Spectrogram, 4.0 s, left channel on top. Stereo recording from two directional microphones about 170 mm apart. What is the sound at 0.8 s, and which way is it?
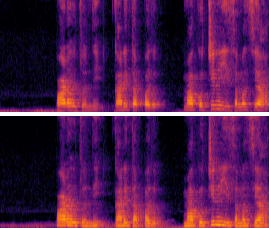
A woman's voice, 25° left (ahead or behind).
